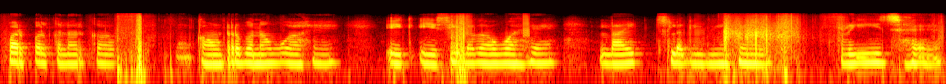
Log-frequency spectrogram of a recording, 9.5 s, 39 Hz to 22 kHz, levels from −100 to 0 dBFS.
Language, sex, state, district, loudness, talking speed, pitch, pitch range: Hindi, female, Rajasthan, Jaipur, -25 LUFS, 115 wpm, 190 Hz, 185-195 Hz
